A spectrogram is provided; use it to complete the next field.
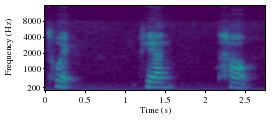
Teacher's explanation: Yang keempat yaitu huruf T, dibaca TH. Suara ujung lidah atau apikal aspirasi. Lafalkan seperti konsonan TH dalam bahasa Indonesia.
